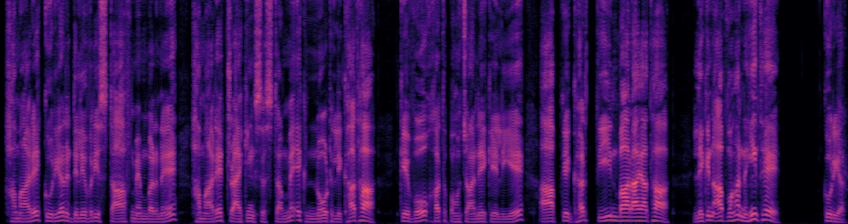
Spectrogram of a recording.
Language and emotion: Urdu, surprised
